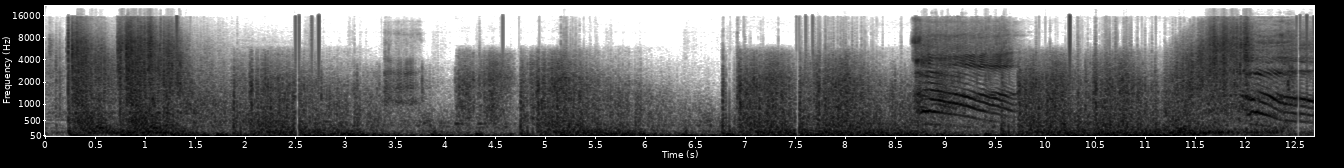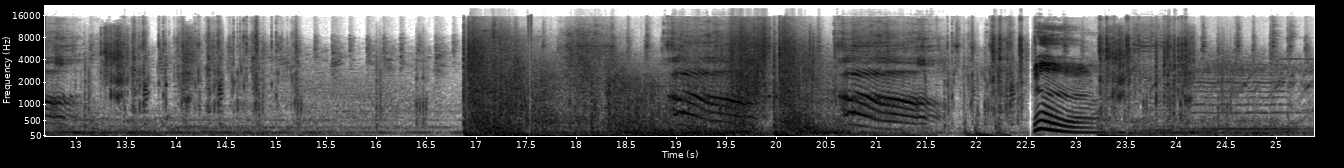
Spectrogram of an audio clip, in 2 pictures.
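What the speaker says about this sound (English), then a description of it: "Why is this guy already shooting?" Enemy gunfire in the Max Payne game: loud bursts of shots and booming blasts in rapid clusters, pausing briefly midway before another volley, with a voice speaking over parts of it.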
